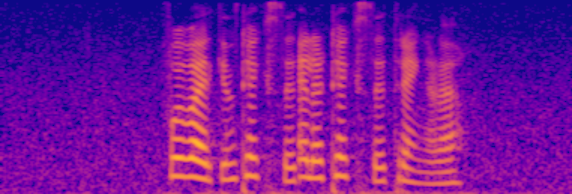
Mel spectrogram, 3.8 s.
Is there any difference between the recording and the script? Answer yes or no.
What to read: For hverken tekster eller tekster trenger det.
no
